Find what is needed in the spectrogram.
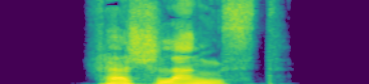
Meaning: second-person singular preterite of verschlingen
- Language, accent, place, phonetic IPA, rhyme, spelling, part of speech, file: German, Germany, Berlin, [fɛɐ̯ˈʃlaŋst], -aŋst, verschlangst, verb, De-verschlangst.ogg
